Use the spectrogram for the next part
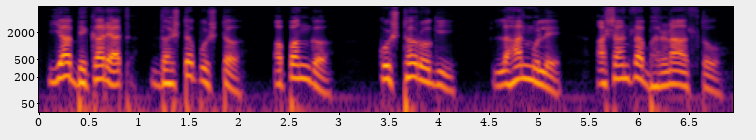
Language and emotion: Marathi, neutral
